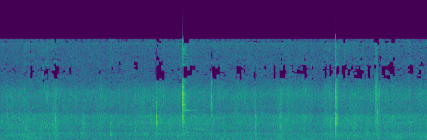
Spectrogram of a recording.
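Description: Wind buffeting the microphone over choppy water slapping against a hull, with a few sharp splashes.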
